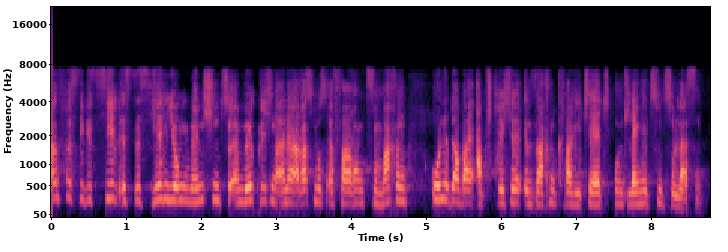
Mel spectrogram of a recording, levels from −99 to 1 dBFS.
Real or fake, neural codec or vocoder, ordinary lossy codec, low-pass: fake; codec, 44.1 kHz, 2.6 kbps, SNAC; none; 7.2 kHz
